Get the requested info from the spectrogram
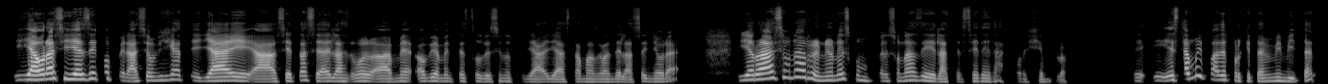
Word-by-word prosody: y 210 +3 -2
ahora 230 +5 +10
sí, 265 -2 -1
ya 235 -1 +8
es 235 - 0
de 275 0 -1
cooperación. 180 - -3
Fíjate 195 -4 -6
ya, 170 +2 +7
eh, 170 -2 +1
a 130 +1 +4
ciertas 180 +7 -5
edades, 155 0 0
las 150 -1 -2
bue 155 0 -3
ah, 135 0 +1
me 145 +1 -6
obviamente, 155 -3 -6
estos 150 0 -12
vecinos, 140 +1 -11
pues, 130 - -28
ya 125 -1 -5
ya 130 -1 -5
está 125 +2 -11
más 130 0 -8
grande 130 +1 -7
la 110 -3 -6
señora, 135 0 -8 0.6
y 195 - -5
ahora 240 +4 +8
hace 305 +3 0
unas 330 +1 -1
reuniones 220 +1 -2
con 200 -6 -11
personas 175 +4 -6
de 160 -5 -2
la 130 - -1
tercera 145 +2 -11
edad, 140 0 -12
por 130 - -21
ejemplo, 120 0 -17 0.7
eh, - - -13
y 180 +1 -7
está 230 +5 +1
muy 395 +9 -3
padre, 210 -8 -3
porque 170 -5 -9
también 150 +2 -6
me 170 - -4
invitan, 150 -3 -6
160 Hz, 225 wpm, -24 LUFS, 140-205 Hz, 0.7 s, ahora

